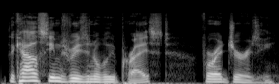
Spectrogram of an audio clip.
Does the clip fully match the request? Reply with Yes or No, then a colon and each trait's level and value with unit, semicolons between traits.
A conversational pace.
Yes: average, 170 wpm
